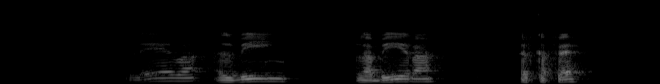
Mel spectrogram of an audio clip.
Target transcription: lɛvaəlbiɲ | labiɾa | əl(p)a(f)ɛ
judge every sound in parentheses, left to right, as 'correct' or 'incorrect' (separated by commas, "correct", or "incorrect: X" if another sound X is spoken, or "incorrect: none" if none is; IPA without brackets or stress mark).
incorrect: k, correct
